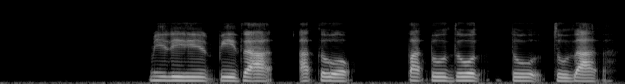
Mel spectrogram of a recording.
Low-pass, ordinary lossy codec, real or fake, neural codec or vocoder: 7.2 kHz; Opus, 64 kbps; fake; autoencoder, 22.05 kHz, a latent of 192 numbers a frame, VITS, trained on many speakers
